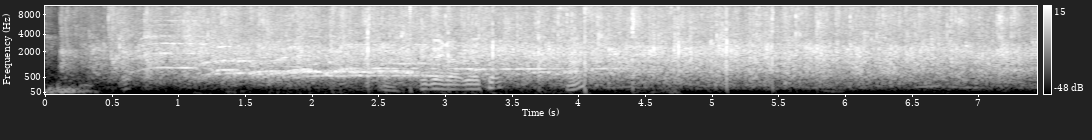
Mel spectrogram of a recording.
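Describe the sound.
A large audience claps steadily for several seconds, a dense, loud wash of applause that rises quickly and holds, with a few faint voices and cheers mixed into the crowd noise, for Team SmartArm after their pitch before judges.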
